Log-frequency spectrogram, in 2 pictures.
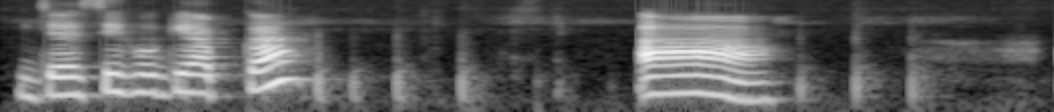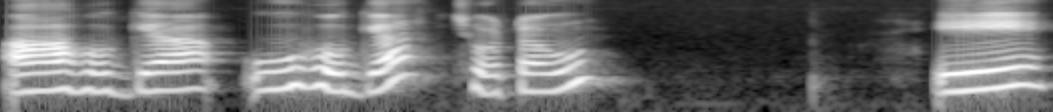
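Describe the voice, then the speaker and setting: Slow, deliberate woman teacher. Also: a little high, darkish tone. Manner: slow, deliberate explaining, drawing out example sounds; writes on a board while teaching. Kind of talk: exam-prep grammar lesson.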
